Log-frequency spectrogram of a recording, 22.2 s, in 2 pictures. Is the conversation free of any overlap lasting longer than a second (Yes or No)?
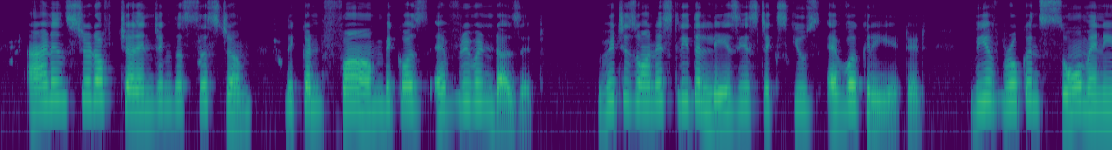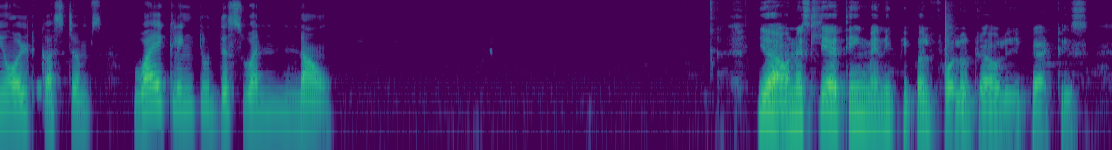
Yes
